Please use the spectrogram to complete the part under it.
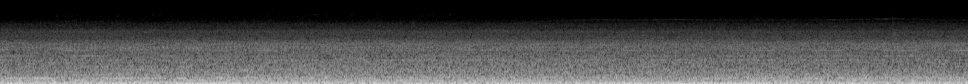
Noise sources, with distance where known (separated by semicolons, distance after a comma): engine of unclear size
